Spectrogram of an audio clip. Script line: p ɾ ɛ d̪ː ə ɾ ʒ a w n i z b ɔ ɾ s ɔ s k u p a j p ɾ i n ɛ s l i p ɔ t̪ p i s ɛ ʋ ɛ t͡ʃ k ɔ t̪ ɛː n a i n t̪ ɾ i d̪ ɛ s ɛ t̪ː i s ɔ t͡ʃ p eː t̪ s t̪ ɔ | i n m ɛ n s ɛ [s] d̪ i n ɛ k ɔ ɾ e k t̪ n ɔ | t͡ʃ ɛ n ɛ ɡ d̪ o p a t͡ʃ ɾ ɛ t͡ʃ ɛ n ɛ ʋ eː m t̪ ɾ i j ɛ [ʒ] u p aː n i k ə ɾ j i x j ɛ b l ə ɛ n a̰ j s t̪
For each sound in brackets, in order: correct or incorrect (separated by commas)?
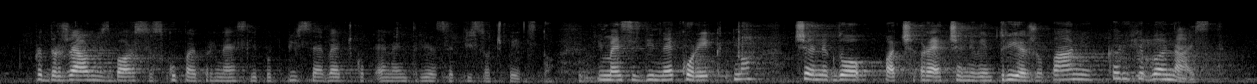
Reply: incorrect, correct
